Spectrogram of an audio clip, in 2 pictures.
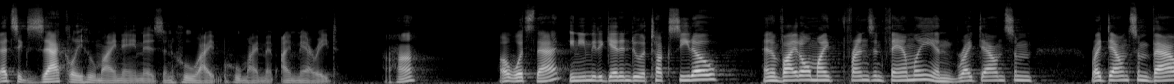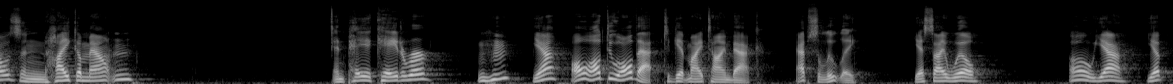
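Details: Adult male comedian who stutters; stuttering with audible repetitions.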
